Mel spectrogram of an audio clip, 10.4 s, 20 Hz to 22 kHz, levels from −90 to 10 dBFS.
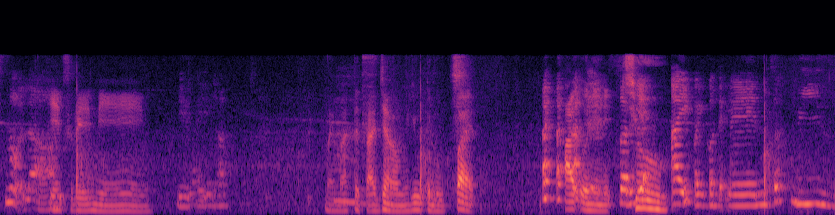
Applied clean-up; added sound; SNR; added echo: none; Fireworks; 19 dB; none.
